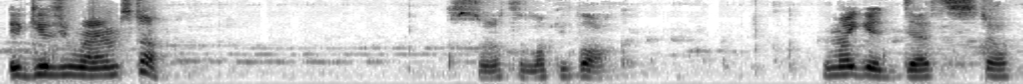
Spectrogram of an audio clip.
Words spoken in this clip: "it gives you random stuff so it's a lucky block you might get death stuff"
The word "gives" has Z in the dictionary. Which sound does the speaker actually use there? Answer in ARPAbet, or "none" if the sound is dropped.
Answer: Z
